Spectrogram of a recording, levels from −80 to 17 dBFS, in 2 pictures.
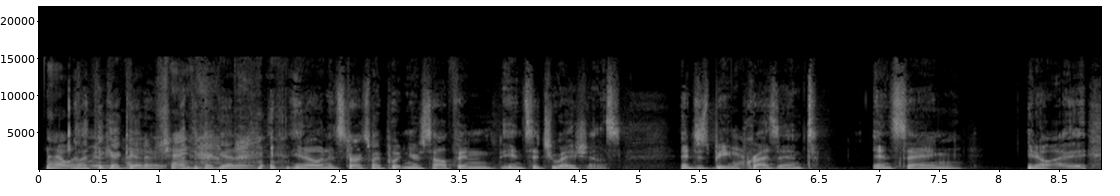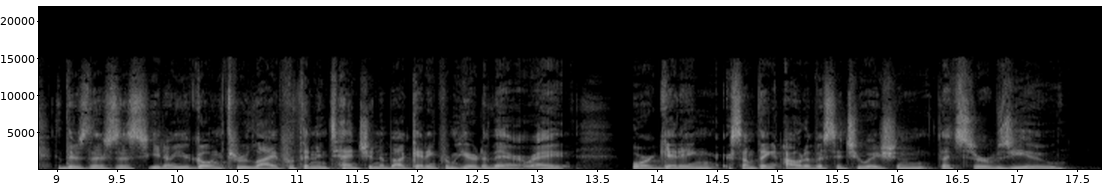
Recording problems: squashed, flat; somewhat

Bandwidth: 15 kHz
